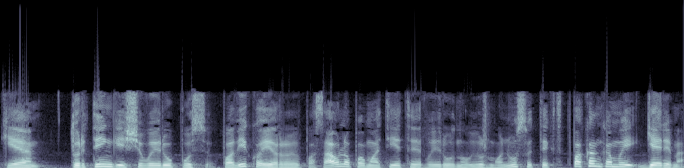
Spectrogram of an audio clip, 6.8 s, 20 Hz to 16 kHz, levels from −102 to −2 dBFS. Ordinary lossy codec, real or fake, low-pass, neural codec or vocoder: AAC, 48 kbps; real; 7.2 kHz; none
